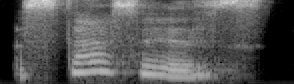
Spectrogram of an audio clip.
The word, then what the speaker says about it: Stasa: Is it Stasa? – Stasa, because American people probably say Stace, don't they? – And that's okay too.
